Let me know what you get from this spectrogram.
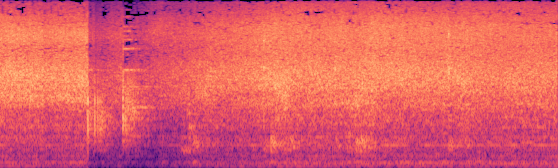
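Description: Eggplant frying in hot oil in a wok, sizzling steadily while a metal spatula stirs and scrapes it around the pan. The sizzle drops for a moment about a second in, then carries on.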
